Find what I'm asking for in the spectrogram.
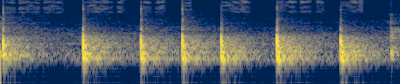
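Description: Short scratchy strokes of handwritten notes, about seven distinct strokes at a steady, unhurried pace, close and fairly quiet with no voices.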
